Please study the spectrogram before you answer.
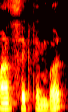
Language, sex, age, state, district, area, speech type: Nepali, male, 60+, West Bengal, Kalimpong, rural, spontaneous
